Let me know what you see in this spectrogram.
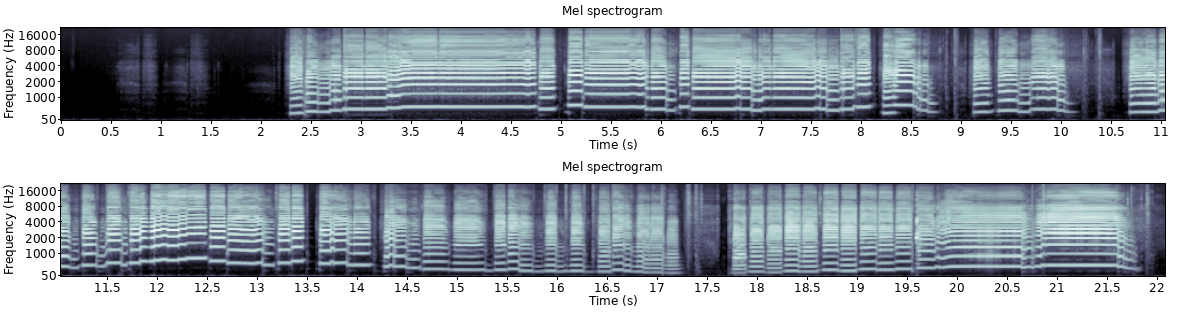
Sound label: Sax; Gefell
